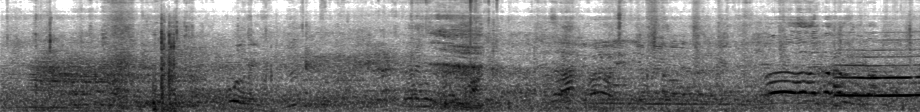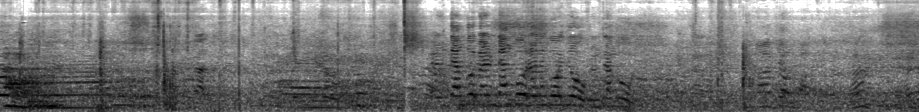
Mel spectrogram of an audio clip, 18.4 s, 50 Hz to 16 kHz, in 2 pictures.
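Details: Big local beef cattle brought to the Geulumpang Payong animal market on 8 May 2021. Several bellowing moos with bright stacked tones rise and fall, the loudest midway, among busy chatter, vendors' voices and snatches of music.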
